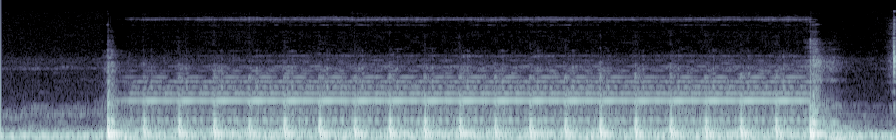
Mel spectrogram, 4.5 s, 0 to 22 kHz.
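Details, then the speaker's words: Stepper motor on step/direction drive, 600 RPM for 20 revolutions: crisp evenly spaced stepping pulses over steady whine, starting and stopping cleanly, air-conditioning hiss behind; running normally. "I'm going to turn on my power supply and you should be able to hear it unfortunately the air conditioning is running so we got a little background noise but hopefully we can hear it pretty good"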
